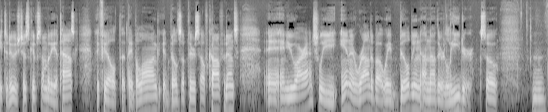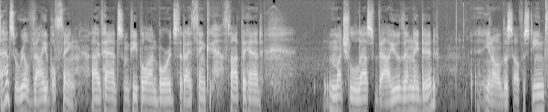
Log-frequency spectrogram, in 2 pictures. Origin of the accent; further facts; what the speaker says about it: Canada; We're Canadian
